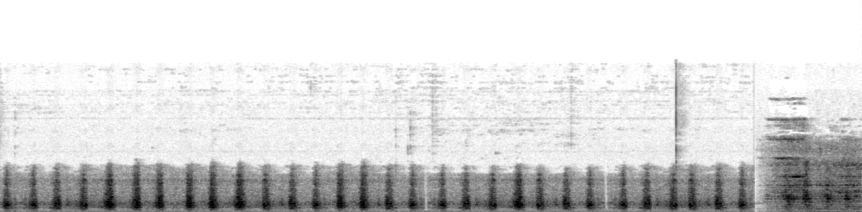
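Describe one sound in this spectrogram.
A steam engine chuffs in a steady rhythm as it rolls along, heard through a television speaker.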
